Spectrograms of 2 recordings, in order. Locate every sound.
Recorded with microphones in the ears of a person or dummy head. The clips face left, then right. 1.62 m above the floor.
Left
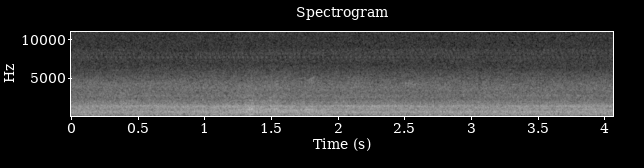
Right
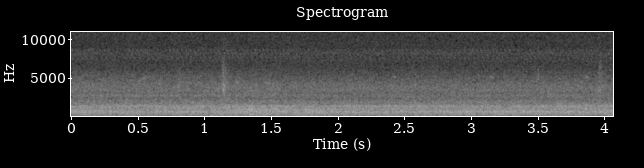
Only background noise.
